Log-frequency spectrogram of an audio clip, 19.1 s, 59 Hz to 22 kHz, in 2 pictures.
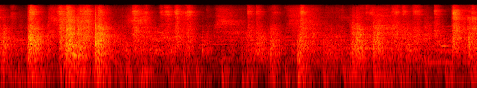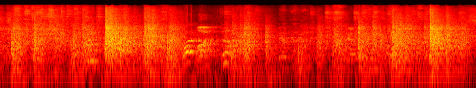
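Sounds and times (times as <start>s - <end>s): background music: 0.0s - 19.0s
bodies thudding on wrestling ring: 4.8s - 13.3s, 14.1s - 19.0s.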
